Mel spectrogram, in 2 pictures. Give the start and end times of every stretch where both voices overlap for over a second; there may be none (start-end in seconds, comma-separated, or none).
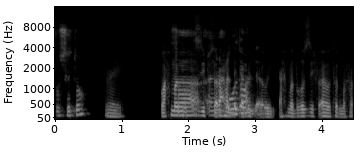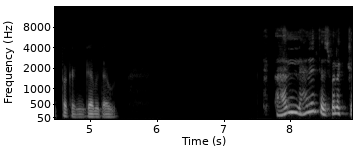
1.7-3.0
